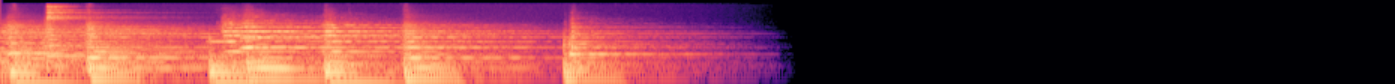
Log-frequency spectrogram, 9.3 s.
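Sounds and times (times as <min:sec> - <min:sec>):
tango music: 0:00.0 - 0:04.6.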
